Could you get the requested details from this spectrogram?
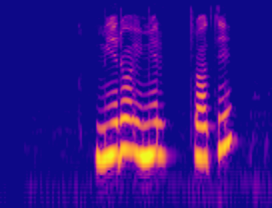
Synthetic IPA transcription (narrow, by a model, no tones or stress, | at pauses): meɾoimelprʌt̪i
